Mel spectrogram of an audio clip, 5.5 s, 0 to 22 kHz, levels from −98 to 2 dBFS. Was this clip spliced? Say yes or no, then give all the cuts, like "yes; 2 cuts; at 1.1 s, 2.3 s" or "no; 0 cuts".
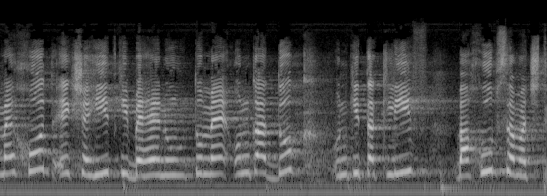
no; 0 cuts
